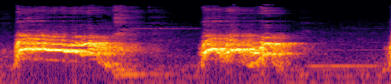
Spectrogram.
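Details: A Shih Tzu, reacting to its owner's artwork, gives two drawn-out, harmonic barking cries, each about a second long.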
